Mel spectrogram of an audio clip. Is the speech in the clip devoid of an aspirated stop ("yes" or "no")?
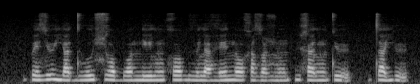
yes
